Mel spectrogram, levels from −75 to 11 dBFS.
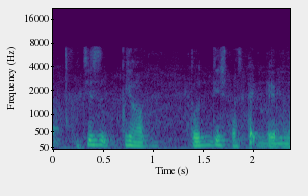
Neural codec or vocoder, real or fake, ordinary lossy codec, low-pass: codec, 24 kHz, 3 kbps, HILCodec; fake; none; 7.2 kHz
